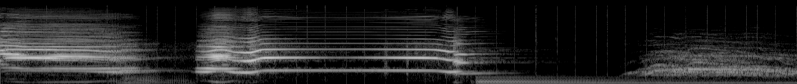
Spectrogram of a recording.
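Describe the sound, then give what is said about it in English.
An audience, taking part on a performer's cue, imitates a train whistle with two long, loud, wavering hoots, the second held steady before breaking off. A low hum and scattered murmuring follow. “You make a sound like a train whistle when I do that.”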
